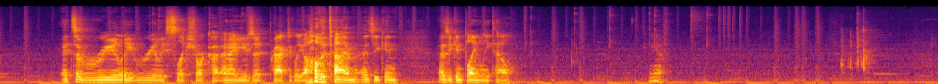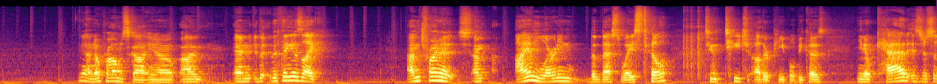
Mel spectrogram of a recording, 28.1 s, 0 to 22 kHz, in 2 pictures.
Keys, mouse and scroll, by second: 2.2 click, 3.6 click, 4.0 Escape, 7.8 Escape, 8.1-8.6 scroll down 2, 8.6 click, 9.7 click, 9.9 click, 12.8 Delete, 14.3-14.8 scroll down 2, 14.8-15.2 scroll up 2, 16.0 scroll up 2.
